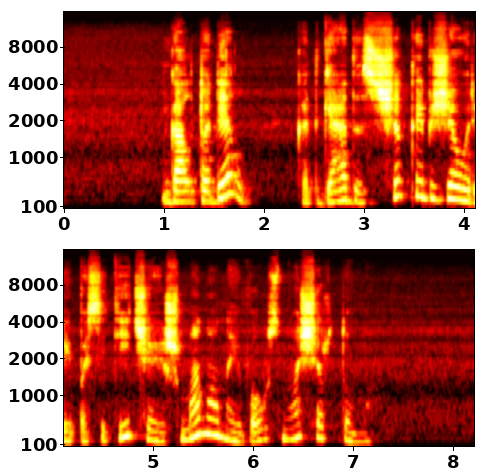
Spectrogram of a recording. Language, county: Lithuanian, Kaunas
